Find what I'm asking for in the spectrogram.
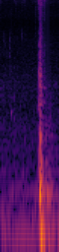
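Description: Someone drinking Liquid Death canned water from a can: two quick gulping sounds about a third of a second apart, over a low steady background hum, with no talking.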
